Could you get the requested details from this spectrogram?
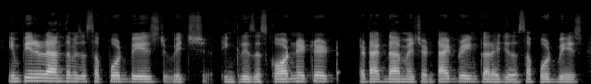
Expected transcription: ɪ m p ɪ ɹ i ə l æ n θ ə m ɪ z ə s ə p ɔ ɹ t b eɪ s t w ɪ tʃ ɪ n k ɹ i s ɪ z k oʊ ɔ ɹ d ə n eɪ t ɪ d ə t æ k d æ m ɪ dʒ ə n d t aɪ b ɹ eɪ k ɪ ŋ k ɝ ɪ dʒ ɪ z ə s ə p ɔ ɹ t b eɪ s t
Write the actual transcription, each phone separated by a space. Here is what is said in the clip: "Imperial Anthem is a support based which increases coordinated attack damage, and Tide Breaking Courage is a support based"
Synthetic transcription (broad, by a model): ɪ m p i ɹ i ə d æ n t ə m ɪ z ə s ə p ɔ ɹ t b eɪ s t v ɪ tʃ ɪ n k ɹ i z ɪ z k oʊ ɔ ɹ d ə n eɪ t ɪ d ə t æ k d æ m ɪ dʒ ə n d t aɪ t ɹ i ɪ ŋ k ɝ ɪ dʒ ɪ z ə s ə p ɔ ɹ t b eɪ s t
